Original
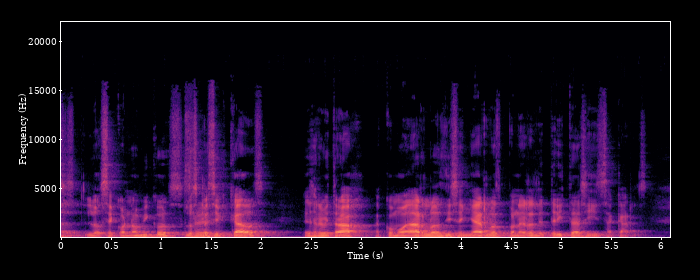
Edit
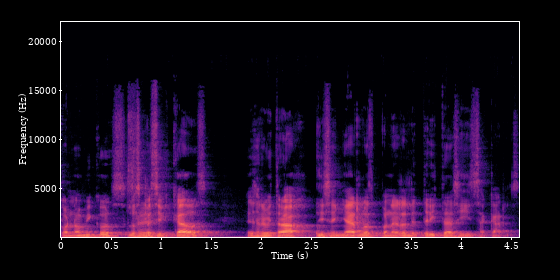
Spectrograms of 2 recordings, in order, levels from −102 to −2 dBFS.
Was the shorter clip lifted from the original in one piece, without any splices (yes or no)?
no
